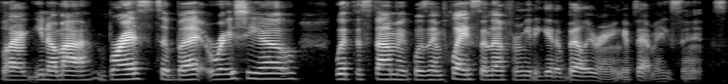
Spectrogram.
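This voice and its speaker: Young woman vlogger, somewhat raspy, lowish voice, chatty and casual. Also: pushed and bright. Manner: chatty, says "y'all" and "like" often. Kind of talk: casual chat to camera.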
